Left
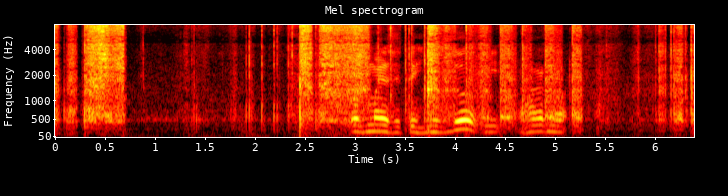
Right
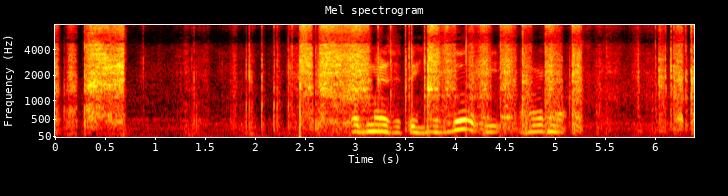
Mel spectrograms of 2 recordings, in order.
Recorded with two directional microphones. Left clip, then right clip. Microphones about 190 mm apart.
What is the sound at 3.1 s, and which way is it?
Speech, 10° left (ahead or behind).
